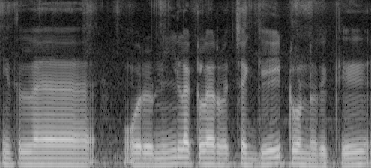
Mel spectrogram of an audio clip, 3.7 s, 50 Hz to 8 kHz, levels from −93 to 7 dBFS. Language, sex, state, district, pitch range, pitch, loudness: Tamil, male, Tamil Nadu, Kanyakumari, 110-120 Hz, 115 Hz, -17 LUFS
